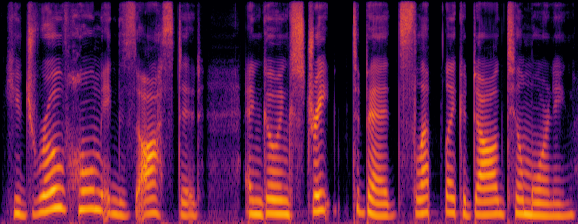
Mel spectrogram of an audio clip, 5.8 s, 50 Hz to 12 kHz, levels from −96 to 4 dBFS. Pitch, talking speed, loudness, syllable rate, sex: 210 Hz, 155 wpm, -19 LUFS, 3.7 syllables/s, female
